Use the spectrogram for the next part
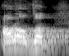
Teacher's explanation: را کو پر زبر را کو پر پڑھیں گے، ضاد حروف مستعلیہ میں سے پر پڑھیں گے. اور یہاں پر بھی الف لام حروف شمسی کے شروع میں ہے، دال حروف شمسی میں سے ہے تو الف لام دونوں کو نہیں پڑھیں گے.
